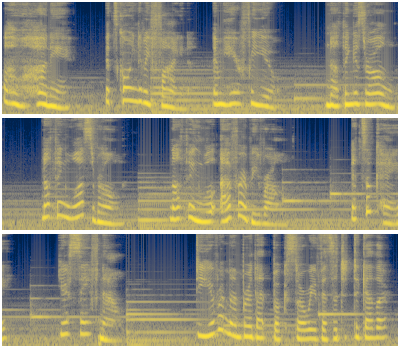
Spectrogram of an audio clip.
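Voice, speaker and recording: Woman acting a high-voiced, tender, eerie girlfriend over music. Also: lively intonation, measured pace, pauses often. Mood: soothing. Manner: gentle, coaxing, intimate. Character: tender, soothing girlfriend who is eerily not quite real. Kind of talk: audio drama acting. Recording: music under the voice. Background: background music.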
